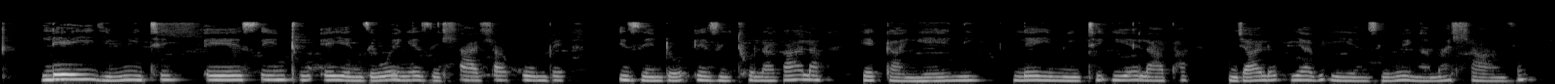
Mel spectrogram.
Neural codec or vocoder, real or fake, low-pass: none; real; 7.2 kHz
